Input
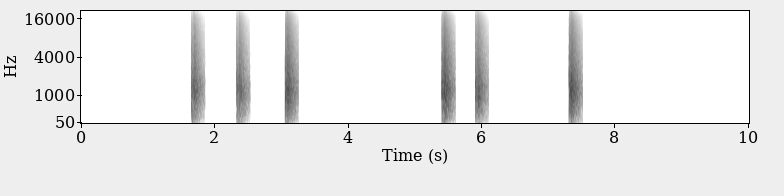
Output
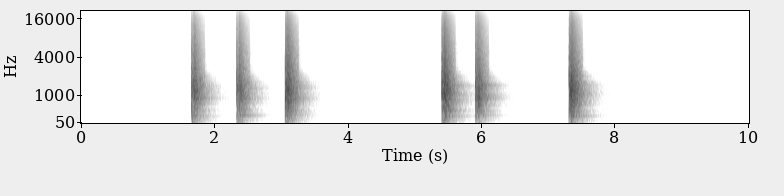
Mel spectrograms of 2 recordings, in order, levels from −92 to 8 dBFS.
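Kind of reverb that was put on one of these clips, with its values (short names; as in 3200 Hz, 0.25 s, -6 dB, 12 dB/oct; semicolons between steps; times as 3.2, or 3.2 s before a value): FDN reverb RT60 0.5 s, low-frequency decay 1.2×, high-frequency decay 0.35×, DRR 11.5 dB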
